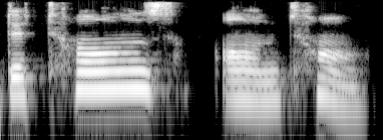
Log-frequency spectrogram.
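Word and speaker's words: de temps en temps: done if you said de tous on tongue pronouncing this s because it's in front of a vowel and then not pronouncing this one because it's got nothing after it equal to a repeated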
